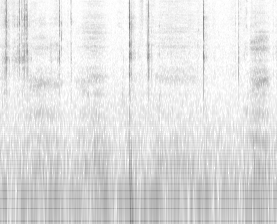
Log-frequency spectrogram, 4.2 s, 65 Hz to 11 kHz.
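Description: Small sharp clicks and taps of fingers and fingernails handling a 1:64 die-cast VW Bug, working at its tiny hinged opening parts; the loudest click comes just under two seconds in.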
